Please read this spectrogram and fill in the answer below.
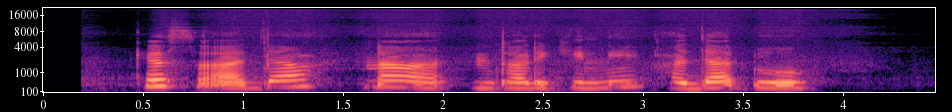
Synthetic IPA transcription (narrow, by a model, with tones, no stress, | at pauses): kɛsa̰a̰ʄa˦ | na˦n̩˨taɾikini˦a˨ʄa˦ɗu˦ɔ˦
